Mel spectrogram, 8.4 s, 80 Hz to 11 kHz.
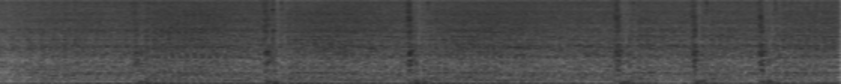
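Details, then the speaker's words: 1998 Ford Crown Victoria P71 that sat long with rotten gas: uneven shaking idle with irregular thumps and stumbles about every second; misfire, owner suspects fuel injectors, earlier suspected water in spark plug wells after pressure washing. "yeah it ain't supposed to shake like that yeah yeah it's kind of rough"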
